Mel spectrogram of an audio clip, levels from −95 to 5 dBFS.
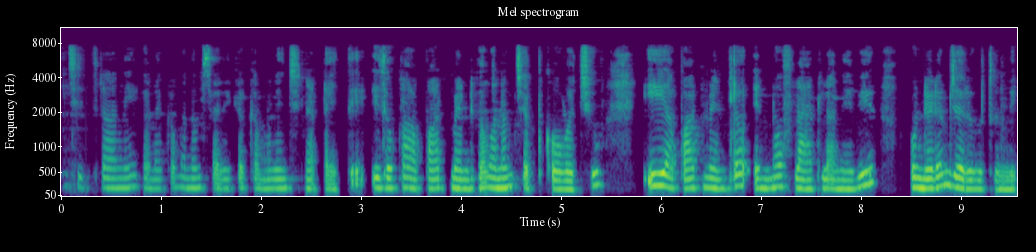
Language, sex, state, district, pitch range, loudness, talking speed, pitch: Telugu, female, Telangana, Nalgonda, 180-200 Hz, -20 LUFS, 125 wpm, 185 Hz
